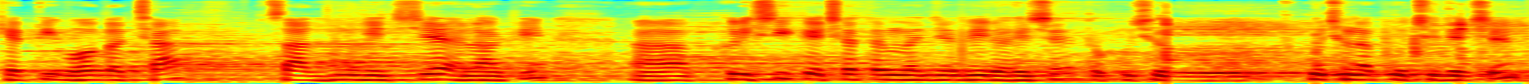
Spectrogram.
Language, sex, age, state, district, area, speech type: Maithili, male, 30-45, Bihar, Purnia, rural, spontaneous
